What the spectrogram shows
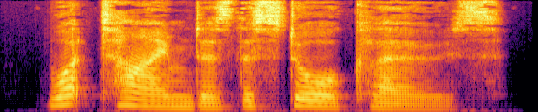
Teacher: when asking wh questions the intonation typically Falls at the end unlike yes/ no questions which often have a Rising intonation at the end · Question intonation. When asking WH questions, the intonation typically falls at the end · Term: falling intonation, Falling intonation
